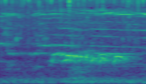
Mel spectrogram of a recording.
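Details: Zebra dove (perkutut anggunan) cooing, played to test whether other doves respond: a single brief, soft, purring trill of under a second, set against a constant low background rumble.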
